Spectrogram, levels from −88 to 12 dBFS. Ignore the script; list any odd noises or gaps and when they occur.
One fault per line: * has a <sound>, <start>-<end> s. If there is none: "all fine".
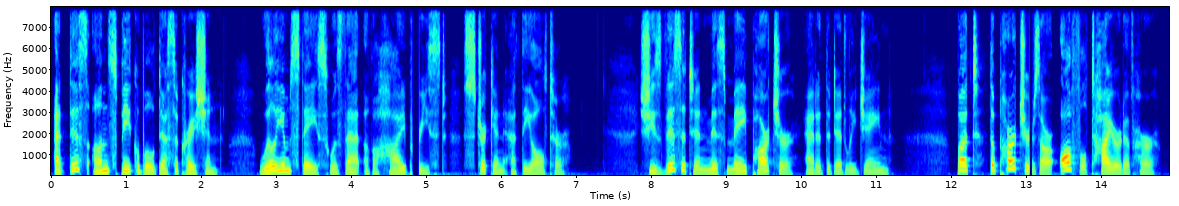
* has a dropout, 4.8-4.9 s
* has a dropout, 13.0-13.1 s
